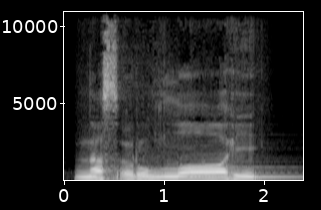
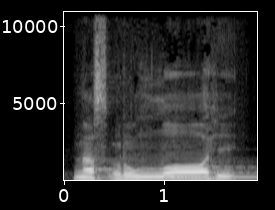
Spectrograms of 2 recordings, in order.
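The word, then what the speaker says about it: نَصْرُ اللَّهِ: লম্বা করে পড়তে হবে নাসরুল্লাহি এখানে আল্লাহর লামের ডাইনে পেশ আছে আওয়াজ আল্লাহর লামের আল্লাহর লামকে মোটা করে পড়তে হবে নাসরুল্লাহি নাসরুল্লাহি এমন করে ওয়াল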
